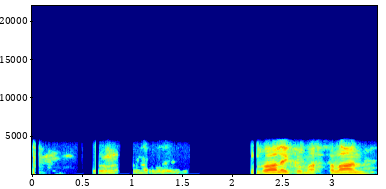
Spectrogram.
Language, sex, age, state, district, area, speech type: Kashmiri, male, 18-30, Jammu and Kashmir, Baramulla, rural, conversation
